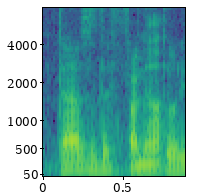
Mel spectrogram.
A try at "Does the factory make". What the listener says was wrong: no quiero ver la lengua para nada.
